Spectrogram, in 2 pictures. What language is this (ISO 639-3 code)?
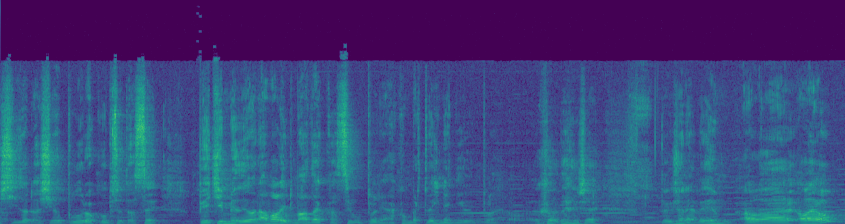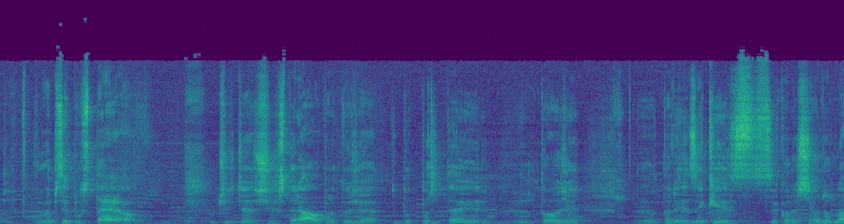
ces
